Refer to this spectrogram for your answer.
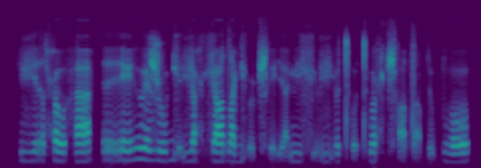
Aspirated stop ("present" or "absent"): present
